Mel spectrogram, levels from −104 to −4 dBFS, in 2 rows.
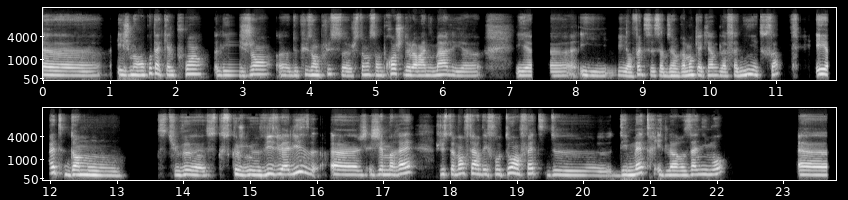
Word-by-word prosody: heu, 170 -3 0 0.3
et 195 -2 -1
je 180 +1 0
me - - +3
rends 180 0 +2
compte 250 +4 -2
à 225 - +3
quel 180 -1 -3
point 220 +2 -1
les 175 -1 -6
gens, 210 +6 -1
heu, 170 -1 -5
de 170 +1 -7
plus 190 +3 -5
en 185 -1 +3
plus, 220 +3 -3
heu, 165 -2 -2
justement, 195 +5 -4
sont 180 -2 -2
proches 230 +4 0
de 185 - -1
leur 170 -1 +3
animal 180 +3 0
et 165 -1 -6
heu, 160 +1 -9 0.6
et 170 +1 -1
heu, 165 - 0 0.7
et 165 - -5
et 165 -3 -3
en 145 - 0
fait, 195 +6 -2
ça 165 -3 -3
ça 160 -2 0
devient 155 0 -1
vraiment 165 +4 +2
quelqu'un 175 -1 -2
de 170 -2 -7
la 155 - -1
famille 180 +6 -1
et - - -5
tout 185 - -6
ça, 200 +5 -3 0.5
et 220 +1 +6
en 200 - +4 0.2
fait, 275 0 +4
dans 200 +1 +6
mon 175 -4 +1 0.5
si - - -5
tu 185 - -4
veux, 185 -2 +1
heu, 170 - -5
ce 175 -1 -1
que - - -9
ce - - +8
que 215 - -1
je 180 -2 -1
visualise, 210 - +2 0.2
heu, 195 -2 +7
j'ai 185 +2 -5
j'aimerais, 205 +8 +4 0.3
justement, 215 +2 +1
faire 240 -2 +3
des 210 0 -3
photos, 215 +5 +1
en 235 - +5
fait, 240 +1 -1
de 175 -3 -6
des 180 +3 -3
maîtres 235 +9 +3
et 195 - -3
de 180 - -8
leurs 180 +1 +2
animaux. 210 +3 -1 1.1
Heu, 185 -1 +5
185 Hz, 185 wpm, -22 LUFS, 175-210 Hz, 1.1 s, ce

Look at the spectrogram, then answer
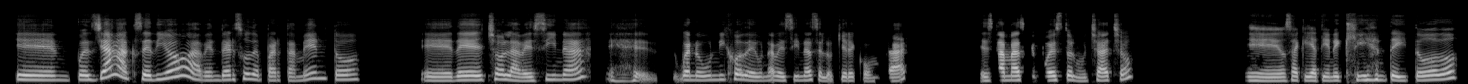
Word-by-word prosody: eh, 205 -2 +2
pues 210 -1 +1
ya 325 +4 +8
accedió 280 - +2
a 315 -11 +1
vender 200 +2 -2
su 250 +3 -2
departamento, 220 +3 -3 0.6
eh, 175 -1 -1
de 200 +1 +5
hecho, 230 +3 0
la 195 -5 +2
vecina, 220 - -1 0.2
eh, 155 -5 -7 0.2
bueno, 200 -2 0
un 205 +2 -4
hijo 230 +1 0
de 190 -4 +1
una 180 +1 -3
vecina 190 +1 -2
se - - -5
lo - - -5
quiere 175 -1 -3
comprar, 160 +2 -2 0.7
está 180 +2 +3
más 195 +1 +6
que - - -14
puesto 195 +2 +1
el 195 - -2
muchacho, 190 - -1 1.1
eh, 170 -2 0
o 170 - -2
sea 190 +1 0
que 180 - -2
ya 175 - +4
tiene 180 0 0
cliente 200 +1 0
y 180 0 +1
todo, 215 +9 +2
200 Hz, 160 wpm, -22 LUFS, 180-220 Hz, 1.1 s, ya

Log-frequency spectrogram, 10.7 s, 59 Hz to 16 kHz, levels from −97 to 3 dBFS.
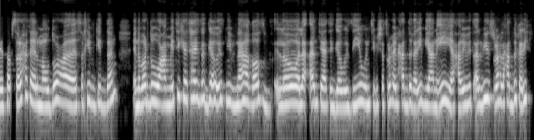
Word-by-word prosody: فبصراحة 255 +7 0
كان 295 -7 +1
الموضوع 235 +1 +2
سخيف 255 +3 -5
جدًا 250 +2 -2 0.4
إن 230 +2 +1
برضه 265 +1 +2
عمّتي 245 +7 0
كانت 310 -2 -1
عايزة 315 -1 +1
تجوّزني 280 +1 +1
ابنها 250 +3 +1
غصب، 255 0 -1 0.2
اللي 235 +1 0
هو 255 +1 +5
لأ 250 +1 +3
أنتِ 255 +2 -3
هتتجوّزيه 230 +1 0
وأنتِ 250 -2 -2
مش 235 +1 -7
هتروحي 255 +2 -1
لحد 255 -1 -2
غريب، 240 +2 -1
يعني 230 -2 -1
إيه 270 +3 +1
يا 215 - +1
حبيبة 225 +4 -1
قلبي 250 +7 +3
مش 310 - -5
هاروح 260 +2 +1
لحد 260 +1 -1
غريب؟! 305 +1 +1
250 Hz, 180 wpm, -14 LUFS, 235-275 Hz, 0.4 s, هو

